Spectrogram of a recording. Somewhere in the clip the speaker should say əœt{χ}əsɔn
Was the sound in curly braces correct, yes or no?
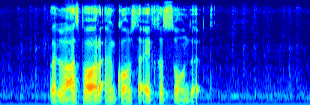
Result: yes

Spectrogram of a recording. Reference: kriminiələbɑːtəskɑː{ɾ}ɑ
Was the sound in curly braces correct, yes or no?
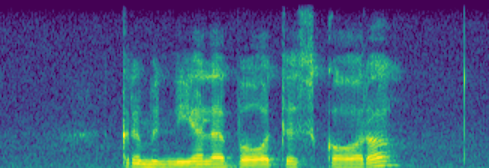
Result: yes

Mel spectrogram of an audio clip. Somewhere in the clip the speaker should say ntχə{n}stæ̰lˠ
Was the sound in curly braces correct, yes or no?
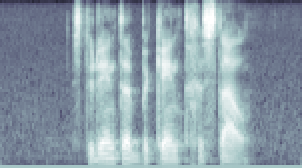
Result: no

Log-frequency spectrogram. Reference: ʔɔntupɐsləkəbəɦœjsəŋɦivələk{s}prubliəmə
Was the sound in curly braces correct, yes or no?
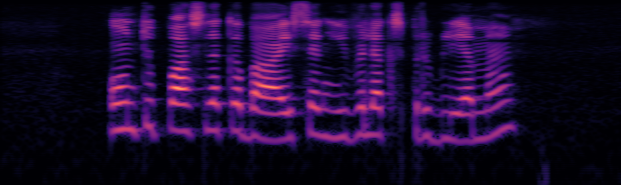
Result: yes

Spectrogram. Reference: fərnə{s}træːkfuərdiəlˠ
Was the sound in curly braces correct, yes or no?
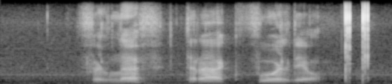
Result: no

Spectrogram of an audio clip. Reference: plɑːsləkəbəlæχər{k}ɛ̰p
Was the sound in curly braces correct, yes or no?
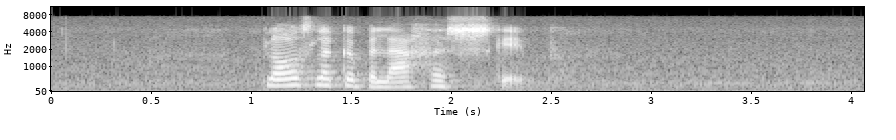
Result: yes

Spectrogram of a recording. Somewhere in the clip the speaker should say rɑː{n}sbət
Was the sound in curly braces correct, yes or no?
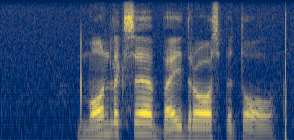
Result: no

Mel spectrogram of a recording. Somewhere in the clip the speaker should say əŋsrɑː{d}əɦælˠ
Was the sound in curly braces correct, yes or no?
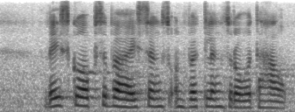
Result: no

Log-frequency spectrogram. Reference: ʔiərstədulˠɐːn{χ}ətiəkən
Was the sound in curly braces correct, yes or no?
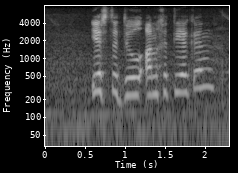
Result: yes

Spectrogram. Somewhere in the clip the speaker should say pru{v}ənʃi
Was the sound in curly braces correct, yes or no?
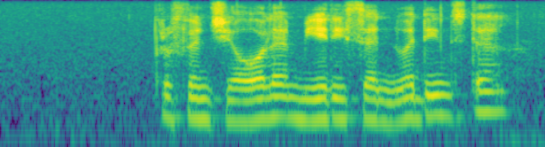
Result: no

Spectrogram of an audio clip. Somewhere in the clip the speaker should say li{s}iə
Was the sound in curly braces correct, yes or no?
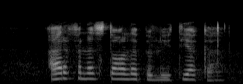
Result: no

